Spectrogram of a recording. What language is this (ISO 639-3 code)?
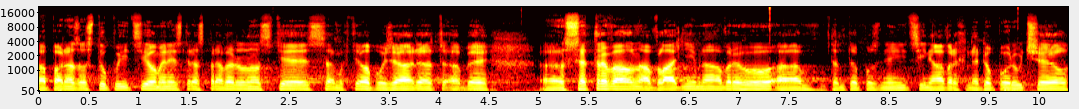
ces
